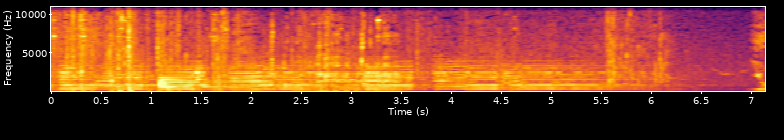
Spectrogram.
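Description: A horse in Red Dead Redemption 2 clops along and lets out a whinny, hoofbeats up front giving way to a drawn-out neigh, with a sustained musical drone underneath and a voice briefly heard.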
